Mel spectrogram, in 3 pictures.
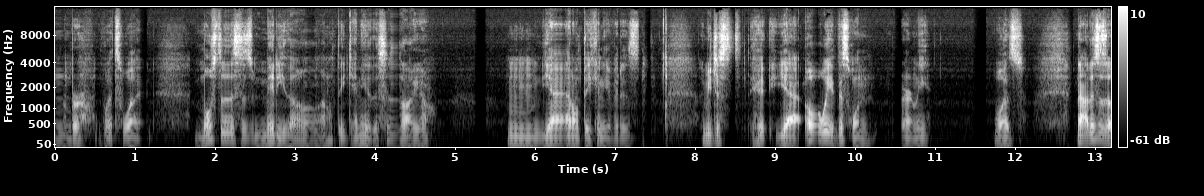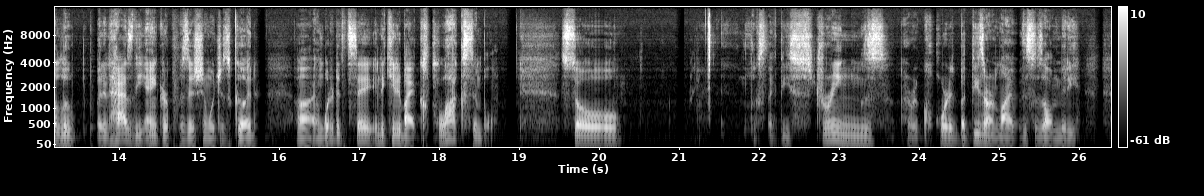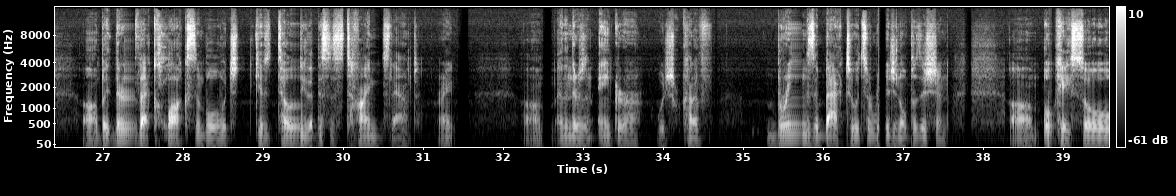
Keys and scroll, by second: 7.3 f, 24.1 Up, 36.3 Up.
